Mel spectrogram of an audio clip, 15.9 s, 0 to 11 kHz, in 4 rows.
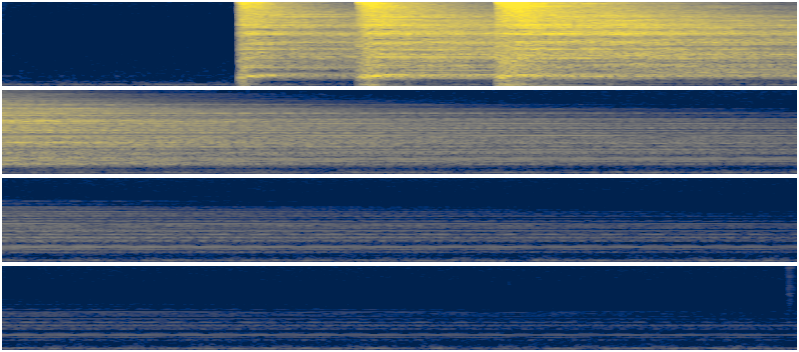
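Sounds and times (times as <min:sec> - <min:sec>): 
18in symphonic pair cymbals: 0:01.2 - 0:07.5.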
